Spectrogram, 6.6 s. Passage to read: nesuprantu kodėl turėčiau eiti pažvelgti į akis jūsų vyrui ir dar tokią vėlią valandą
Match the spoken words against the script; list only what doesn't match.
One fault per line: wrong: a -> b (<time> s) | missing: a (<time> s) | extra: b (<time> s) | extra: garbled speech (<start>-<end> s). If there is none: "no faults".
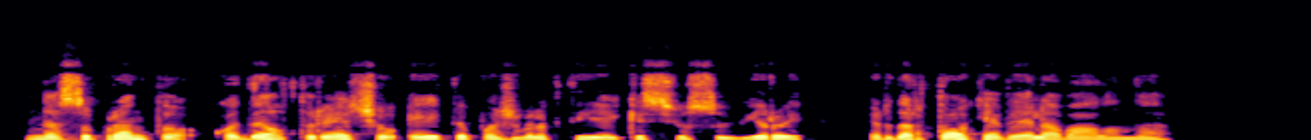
no faults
